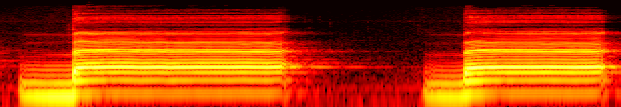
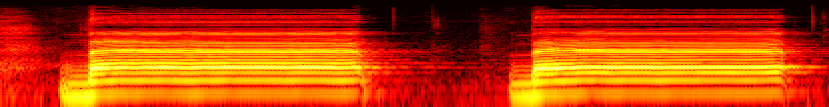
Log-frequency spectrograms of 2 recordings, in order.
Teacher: ऊपर वाला होंठ और नीचे वाला होंठ ये आपस में मिलेंगे तो बा अदा होगा। ठीक है, तो अब ऊपर वाले होंठ और नीचे वाले होंठ को हमने नरमी से मिलाना, सख्ती से नहीं मिलाना।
